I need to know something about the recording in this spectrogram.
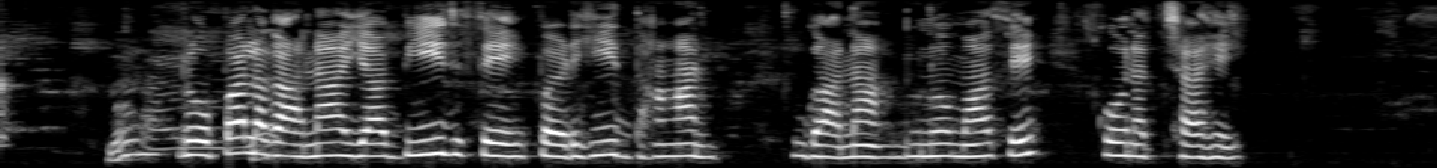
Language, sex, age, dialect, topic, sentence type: Chhattisgarhi, female, 25-30, Central, agriculture, question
